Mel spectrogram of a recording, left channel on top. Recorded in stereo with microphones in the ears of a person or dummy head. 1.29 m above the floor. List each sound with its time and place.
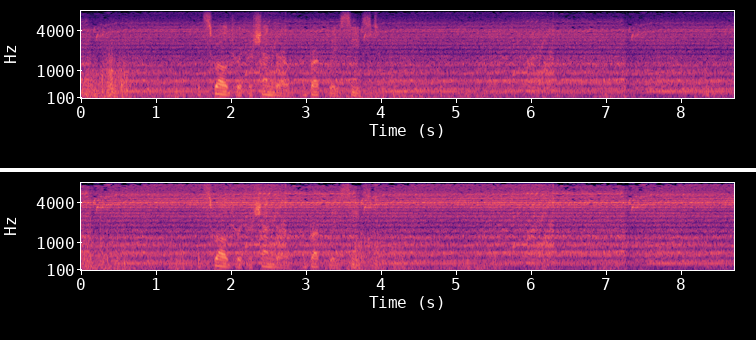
0.0 s a drone: 70° right (ahead or behind)
1.6 s a man speaking: 20° right (ahead or behind)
